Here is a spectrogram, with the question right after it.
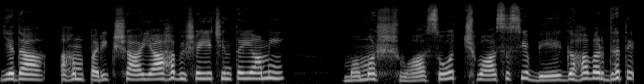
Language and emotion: Sanskrit, fearful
